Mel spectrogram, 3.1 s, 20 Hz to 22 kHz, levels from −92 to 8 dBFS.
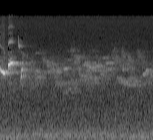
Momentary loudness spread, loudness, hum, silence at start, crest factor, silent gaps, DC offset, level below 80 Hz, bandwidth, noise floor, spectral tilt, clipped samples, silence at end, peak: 22 LU; -18 LUFS; none; 0 s; 20 dB; none; under 0.1%; -56 dBFS; 14 kHz; -41 dBFS; -0.5 dB/octave; under 0.1%; 0 s; -6 dBFS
